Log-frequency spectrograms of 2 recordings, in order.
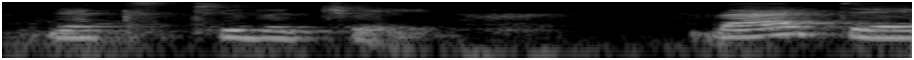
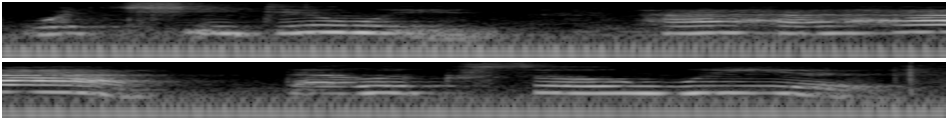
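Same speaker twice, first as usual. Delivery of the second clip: slow, higher, teasing jeer with loud ha ha; mocking; 7 semitones higher, 6 dB louder, slower than usual. Ten children laughing at Anna, mocking jeer. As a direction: sneer at her like a schoolyard bully.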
